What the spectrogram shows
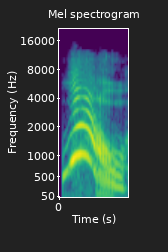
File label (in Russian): multjashnyj vau; мультяшные звуки wow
